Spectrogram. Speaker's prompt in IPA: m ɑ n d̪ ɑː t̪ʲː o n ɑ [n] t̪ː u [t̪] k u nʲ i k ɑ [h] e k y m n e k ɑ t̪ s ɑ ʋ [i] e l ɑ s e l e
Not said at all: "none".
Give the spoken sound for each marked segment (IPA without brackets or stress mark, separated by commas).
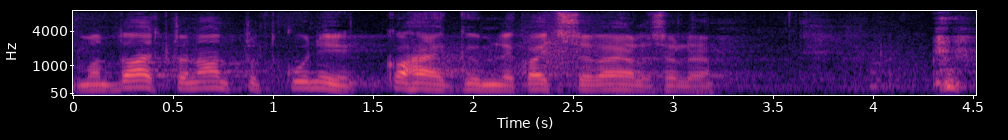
n, t̪, h, æ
